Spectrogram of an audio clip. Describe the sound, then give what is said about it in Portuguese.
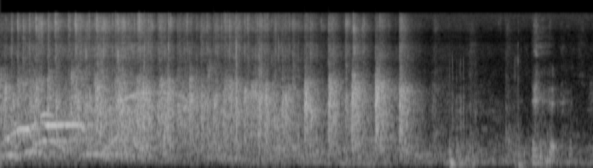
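Enthusiastic applause from a small group for the champion of an Olympic games event, dense clapping that thins out after about five seconds into a few scattered claps and thumps before fading. “Palmas para a Água também, que foi a grande campeã dessas Olimpíadas.”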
